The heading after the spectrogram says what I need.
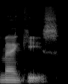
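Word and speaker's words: Mahnke: fan of doug i i believe it's pronounced monkeys um art on superman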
